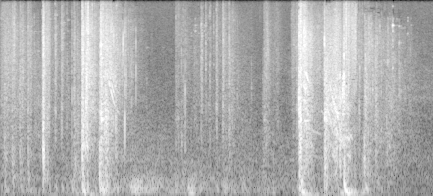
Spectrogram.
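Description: Rifle shots crack loudly.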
